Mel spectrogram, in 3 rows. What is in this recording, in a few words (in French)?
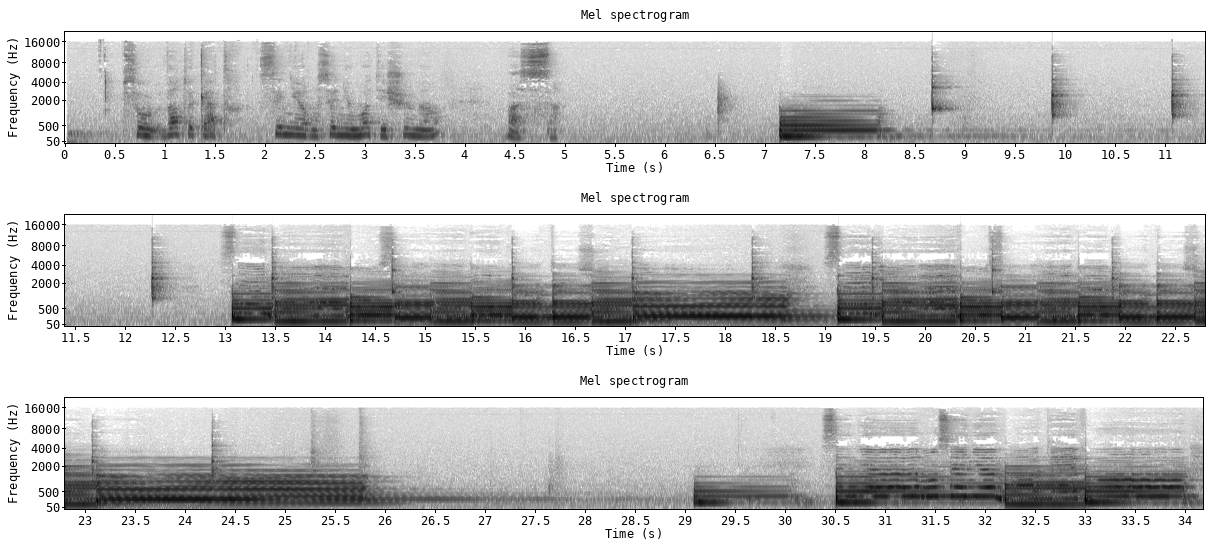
Psaume 24 Seigneur enseigne moi tes chemins BASSE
